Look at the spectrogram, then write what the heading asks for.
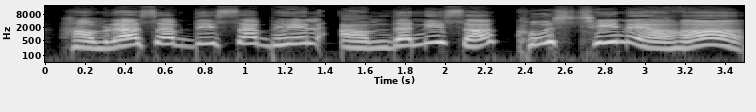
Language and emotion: Maithili, happy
